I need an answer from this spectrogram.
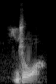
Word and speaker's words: Jowua: ce partenaire s'appelle Joa alors ça s'écrit j o W u a et ça se prononce Joa c'est une entreprise basée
